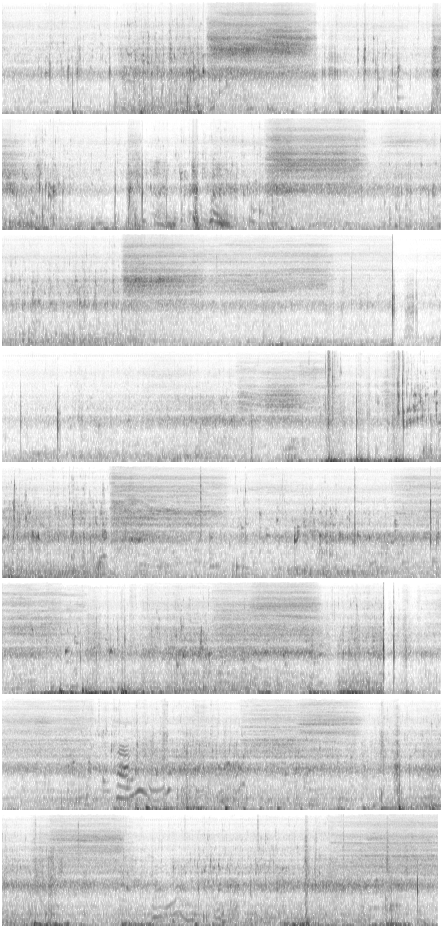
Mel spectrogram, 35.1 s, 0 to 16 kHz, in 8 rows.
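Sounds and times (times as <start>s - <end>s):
exhaled bubbles gurgling: 0.0s - 12.1s, 13.0s - 35.0s
scuba regulator breathing: 2.0s - 3.2s, 7.0s - 8.7s, 10.0s - 12.6s, 15.5s - 16.6s, 18.6s - 20.5s, 21.5s - 22.9s, 24.0s - 25.3s, 26.2s - 27.3s, 28.7s - 30.1s, 31.0s - 32.1s, 33.9s - 35.0s.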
